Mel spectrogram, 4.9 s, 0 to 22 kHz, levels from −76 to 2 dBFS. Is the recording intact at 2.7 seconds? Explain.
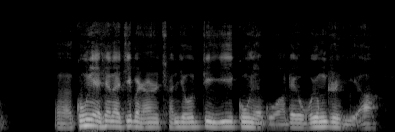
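Yes, at 2.7 seconds the speech is intact, with no dropout, click, distortion or other technical fault to be heard at that moment.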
